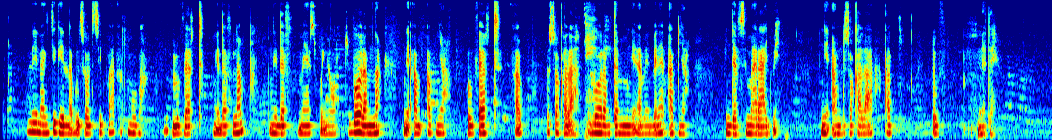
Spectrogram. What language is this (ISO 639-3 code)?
wol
